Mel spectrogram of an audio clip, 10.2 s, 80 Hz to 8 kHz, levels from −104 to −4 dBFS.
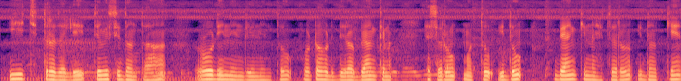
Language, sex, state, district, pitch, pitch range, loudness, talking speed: Kannada, male, Karnataka, Dharwad, 140 Hz, 135-150 Hz, -19 LUFS, 90 wpm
